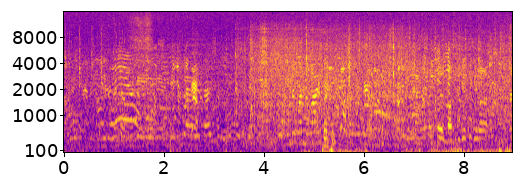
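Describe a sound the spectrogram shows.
Children shout and chatter outdoors.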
